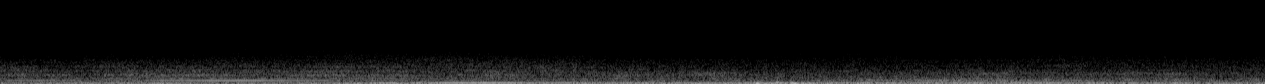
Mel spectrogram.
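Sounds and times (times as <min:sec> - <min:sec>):
low rumble of passing traffic: 0:00.0 - 0:12.6.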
